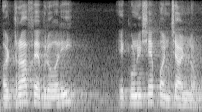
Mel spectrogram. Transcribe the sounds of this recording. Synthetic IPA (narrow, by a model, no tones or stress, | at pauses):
əʈʰɾafebɾuʋəɾi | ekuɽ̃iʃẽpəɲt͡ʃaɳːɔ̰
